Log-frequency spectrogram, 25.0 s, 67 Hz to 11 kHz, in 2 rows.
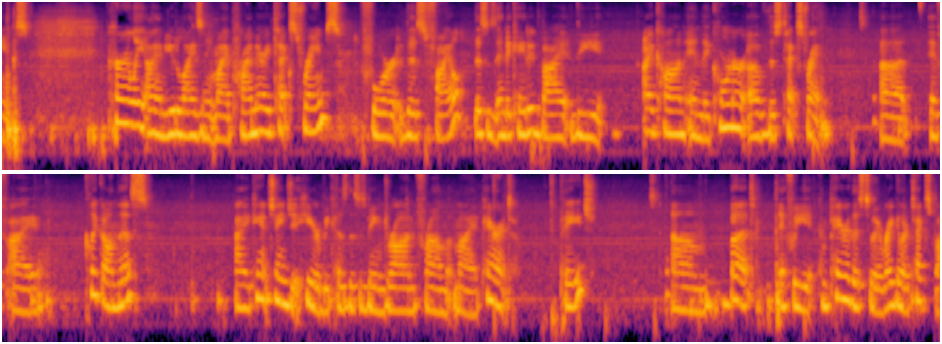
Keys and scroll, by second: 7.2 super+=, 20.0 super+-.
